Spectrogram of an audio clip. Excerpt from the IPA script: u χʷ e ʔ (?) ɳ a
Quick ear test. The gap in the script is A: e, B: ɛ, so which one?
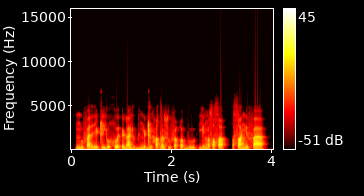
B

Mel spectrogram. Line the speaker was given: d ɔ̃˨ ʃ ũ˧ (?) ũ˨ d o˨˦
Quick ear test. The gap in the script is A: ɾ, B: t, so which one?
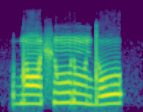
A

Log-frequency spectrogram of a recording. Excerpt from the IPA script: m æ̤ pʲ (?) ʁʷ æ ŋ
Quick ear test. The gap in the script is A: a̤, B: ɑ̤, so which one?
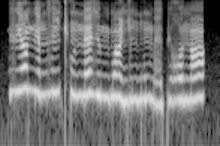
B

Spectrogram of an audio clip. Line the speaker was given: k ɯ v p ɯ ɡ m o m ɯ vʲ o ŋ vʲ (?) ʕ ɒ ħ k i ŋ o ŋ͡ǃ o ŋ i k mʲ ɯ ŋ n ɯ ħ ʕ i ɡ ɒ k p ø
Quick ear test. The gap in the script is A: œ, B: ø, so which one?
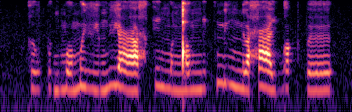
B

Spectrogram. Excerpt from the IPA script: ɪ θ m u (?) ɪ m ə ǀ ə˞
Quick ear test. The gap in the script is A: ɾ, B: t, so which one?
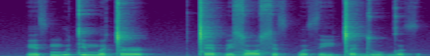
B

